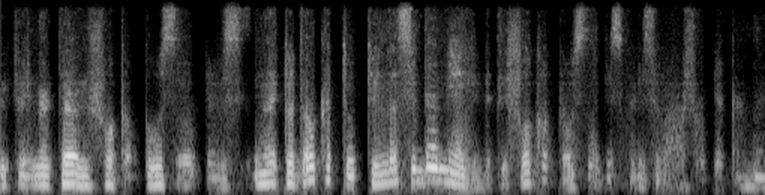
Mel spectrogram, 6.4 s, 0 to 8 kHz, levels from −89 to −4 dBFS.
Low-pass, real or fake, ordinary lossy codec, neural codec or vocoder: 7.2 kHz; fake; Opus, 24 kbps; codec, 44.1 kHz, 0.9 kbps, DAC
